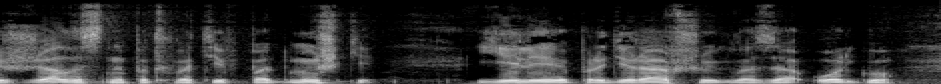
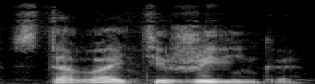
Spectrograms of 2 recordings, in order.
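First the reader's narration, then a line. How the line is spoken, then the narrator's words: Hurried whisper. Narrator (Russian): шепотом поторопив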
